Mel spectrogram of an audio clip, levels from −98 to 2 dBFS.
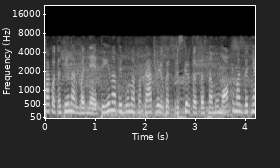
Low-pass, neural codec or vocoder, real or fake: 7.2 kHz; none; real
